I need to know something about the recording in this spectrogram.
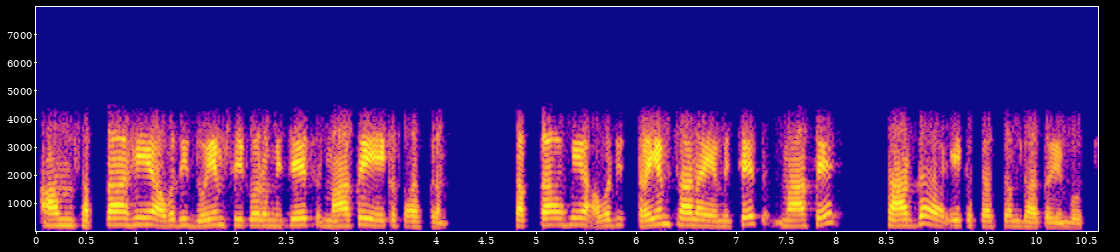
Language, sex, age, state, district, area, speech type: Sanskrit, female, 60+, Karnataka, Bangalore Urban, urban, conversation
